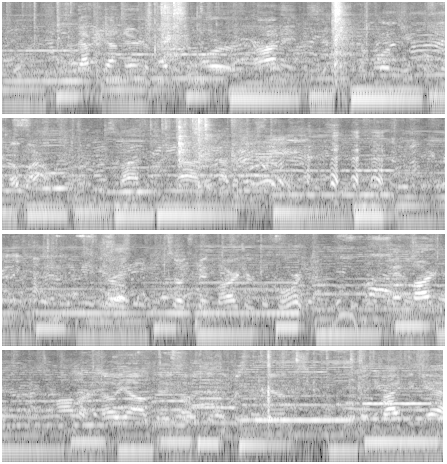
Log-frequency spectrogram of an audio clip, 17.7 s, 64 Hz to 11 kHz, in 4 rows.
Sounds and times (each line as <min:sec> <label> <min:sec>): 0:00.0 fiddlers 0:17.7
